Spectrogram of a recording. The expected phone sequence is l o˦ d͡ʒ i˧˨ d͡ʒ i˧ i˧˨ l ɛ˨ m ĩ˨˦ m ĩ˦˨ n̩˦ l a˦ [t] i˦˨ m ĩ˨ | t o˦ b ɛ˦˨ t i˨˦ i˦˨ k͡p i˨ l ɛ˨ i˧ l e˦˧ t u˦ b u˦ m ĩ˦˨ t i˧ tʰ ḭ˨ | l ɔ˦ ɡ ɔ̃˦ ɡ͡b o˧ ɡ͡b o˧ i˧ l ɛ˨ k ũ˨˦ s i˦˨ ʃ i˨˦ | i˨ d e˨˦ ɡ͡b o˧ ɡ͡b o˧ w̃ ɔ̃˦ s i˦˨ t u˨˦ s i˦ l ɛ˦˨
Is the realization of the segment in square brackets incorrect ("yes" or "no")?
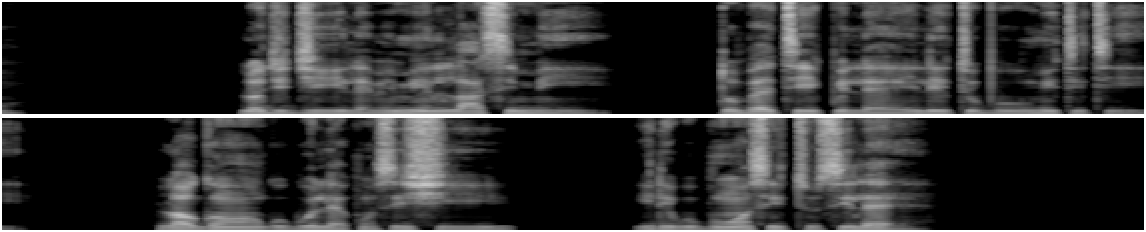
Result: yes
